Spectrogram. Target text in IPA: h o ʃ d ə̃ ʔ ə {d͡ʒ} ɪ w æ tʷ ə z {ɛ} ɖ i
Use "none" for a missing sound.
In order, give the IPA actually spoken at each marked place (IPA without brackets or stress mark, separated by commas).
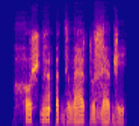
d̪, ɛ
